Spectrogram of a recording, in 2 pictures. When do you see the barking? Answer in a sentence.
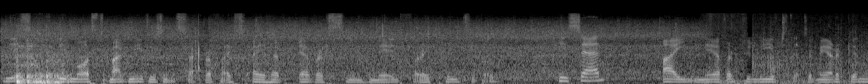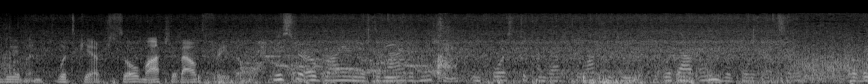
The barking can be heard from 11.1 to 13.1 s.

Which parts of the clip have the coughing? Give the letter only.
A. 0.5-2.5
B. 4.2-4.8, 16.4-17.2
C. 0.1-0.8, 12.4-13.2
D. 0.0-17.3
C.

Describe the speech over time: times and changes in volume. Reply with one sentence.
The talking can be heard from 0.0 to 17.3 s, getting quieter.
